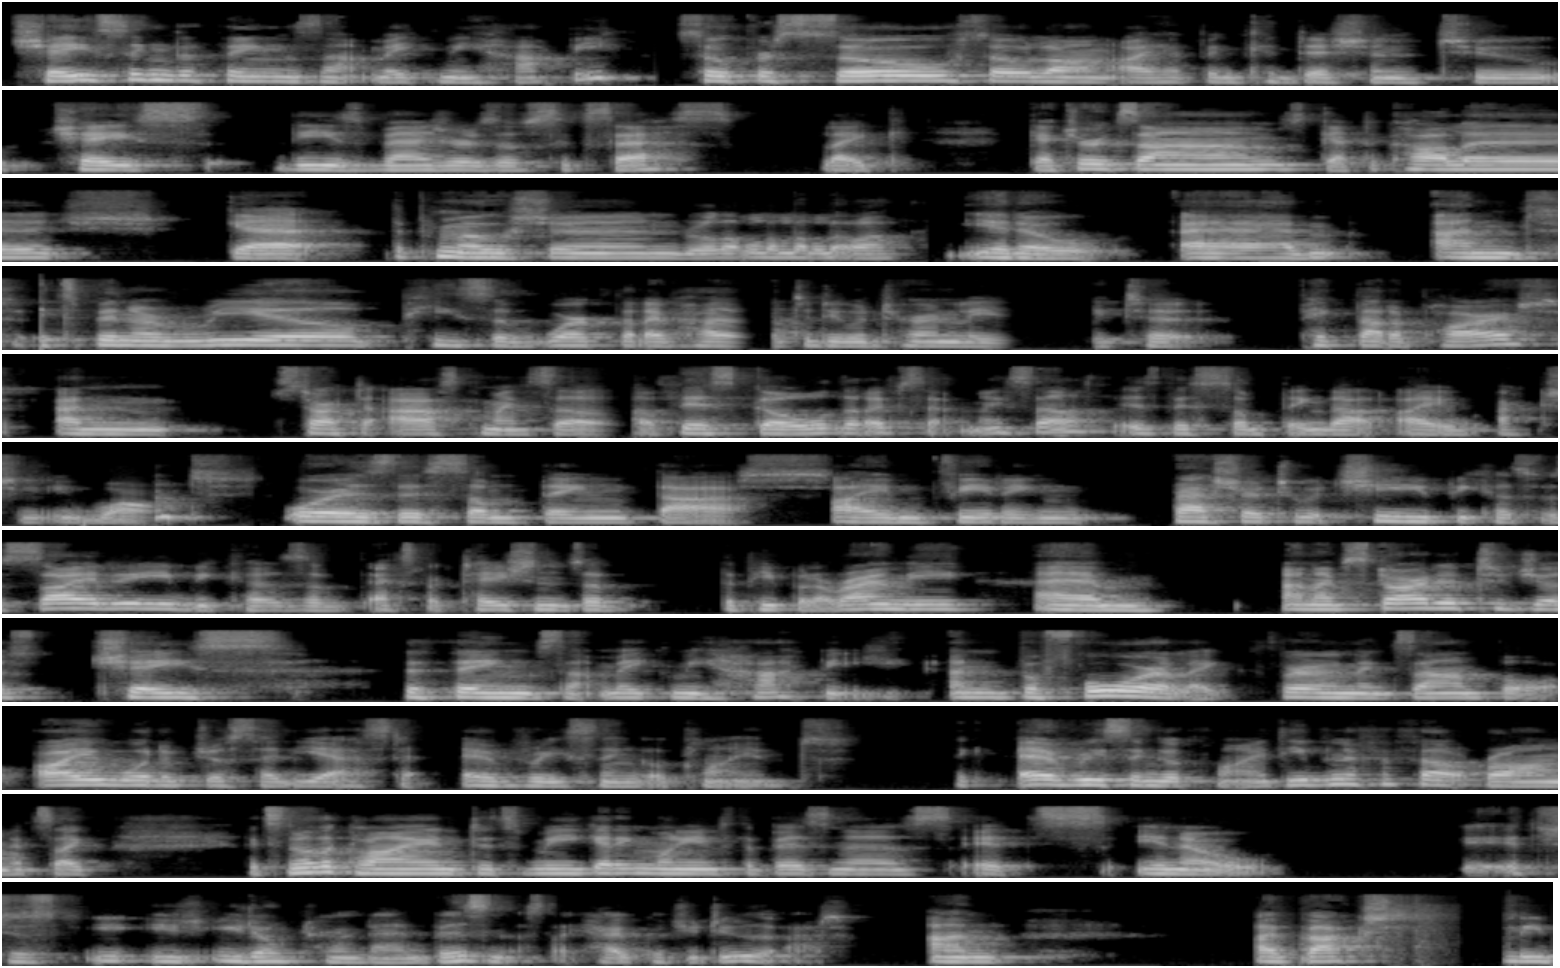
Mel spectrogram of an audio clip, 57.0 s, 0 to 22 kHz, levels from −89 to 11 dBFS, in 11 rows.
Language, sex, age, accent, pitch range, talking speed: English, female, 20-39, Irish, 155-180 Hz, 170 wpm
